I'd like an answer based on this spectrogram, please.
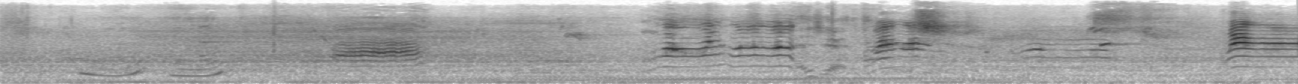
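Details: Kitten at a small shelter in Morocco meowing in short harmonic cries, several flat or slightly falling, spaced irregularly, with a person talking and a low background hum.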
